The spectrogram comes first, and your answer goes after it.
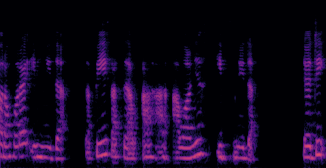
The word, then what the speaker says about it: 입니다: Tapi bacanya orang Korea Ibnida.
